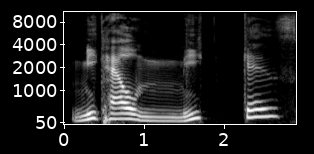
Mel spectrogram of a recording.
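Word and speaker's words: Michal Mikeš: Their names are actually Mikal Mikes with a line over the S in Meek and Mikes. Okay. So it's not Michael Mikes, it's like Mikal Mikes. Which probably changes the pronunciation from like Mikes to like Gorbachev.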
